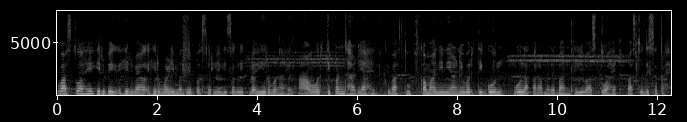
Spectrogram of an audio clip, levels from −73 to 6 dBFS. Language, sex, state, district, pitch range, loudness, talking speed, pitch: Marathi, female, Maharashtra, Solapur, 200-215 Hz, -34 LUFS, 135 wpm, 210 Hz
